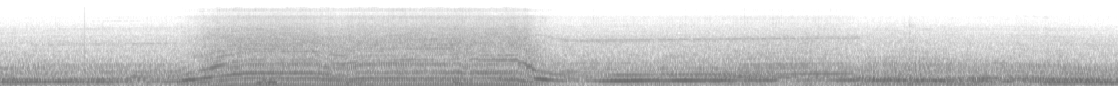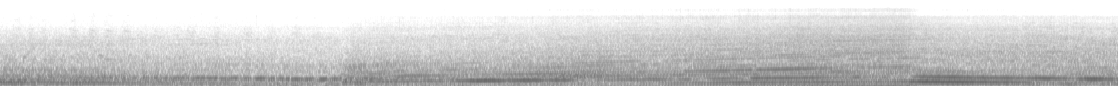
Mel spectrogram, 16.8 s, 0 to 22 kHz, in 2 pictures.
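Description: F1 car engine in the game Project Cars 2 revving loudly and continuously, climbing and dropping in pitch through repeated gear shifts, close and steady throughout.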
